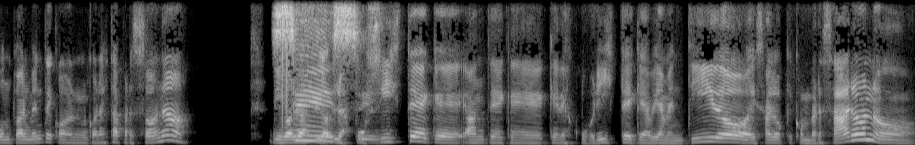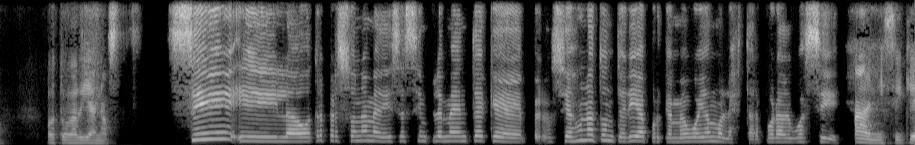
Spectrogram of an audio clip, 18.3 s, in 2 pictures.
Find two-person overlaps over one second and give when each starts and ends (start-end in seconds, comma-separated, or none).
2.7-3.9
